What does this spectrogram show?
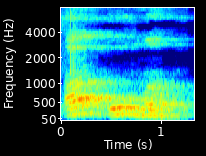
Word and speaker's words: Om: In Om there are 3 syllables. A, U, Ma. A-U-M.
